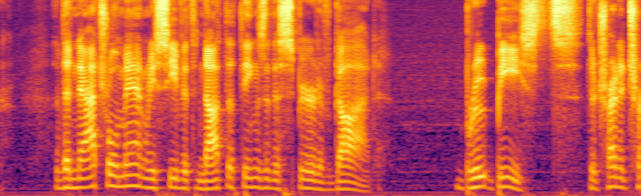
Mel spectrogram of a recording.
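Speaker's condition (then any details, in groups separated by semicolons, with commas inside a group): No condition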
